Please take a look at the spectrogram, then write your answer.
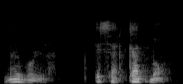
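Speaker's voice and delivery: hushed second take; quiet repeat. Real, not acted. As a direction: drop the voice almost to an aside. Preacher repeats the phrase, then drops his voice.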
